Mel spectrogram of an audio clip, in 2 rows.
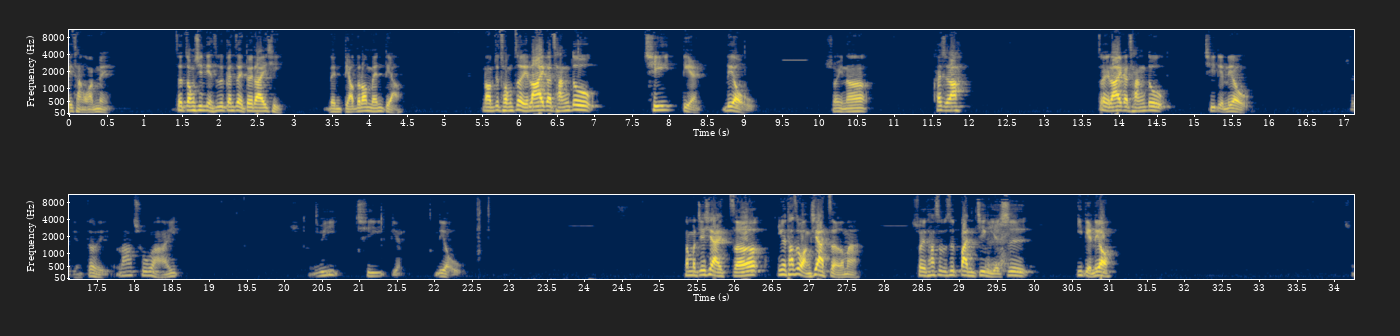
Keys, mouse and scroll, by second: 0.8-1.2 scroll up 1, 8.9 super+2, 10.9 click, 11.5 scroll down 2, 12.1 shift+middle click, 12.3 shift+right click, 12.8 shift+scroll up 3, 13.8 scroll down 2, 14.2 shift+middle click, 15.7 click, 17.0 click, 17.9 click, 18.4 Escape, 19.0 click, 20.3-22.6 typing, 24.7 click, 31.8 super+2, 33.6 click.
